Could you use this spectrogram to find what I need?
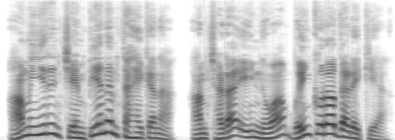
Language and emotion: Santali, happy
